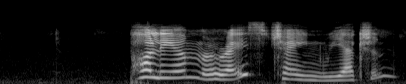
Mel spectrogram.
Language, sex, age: English, female, 18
